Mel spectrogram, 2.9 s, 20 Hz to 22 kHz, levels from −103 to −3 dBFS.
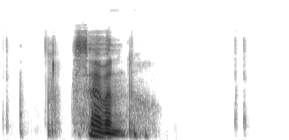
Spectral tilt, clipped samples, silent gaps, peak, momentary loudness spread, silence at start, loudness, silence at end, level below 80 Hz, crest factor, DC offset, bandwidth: -5 dB/octave; under 0.1%; none; -4 dBFS; 26 LU; 0.75 s; -20 LUFS; 1.5 s; -68 dBFS; 22 dB; under 0.1%; 9.4 kHz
